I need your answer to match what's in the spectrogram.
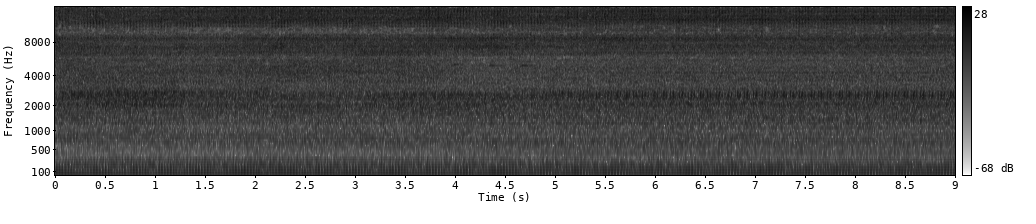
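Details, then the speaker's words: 2022 Ford Bronco Badlands 2.7L EcoBoost cold start in a garage, hood open: fast high cold idle with steady light ticking from injectors and high-pressure fuel pump and faint transmission whir; normal cold start idle. "so you can hear a little bit of whirling coming from the transmission and you can also hear that loud ticking we were talking about and some of that's the injectors and some of that is actually the uh high pressure fuel pump here"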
